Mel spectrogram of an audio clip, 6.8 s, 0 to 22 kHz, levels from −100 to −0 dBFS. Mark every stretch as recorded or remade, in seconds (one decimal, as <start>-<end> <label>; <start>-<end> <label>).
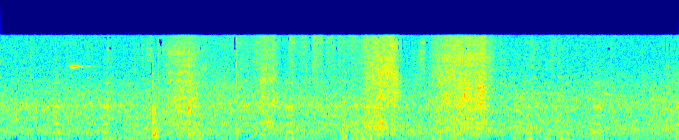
0.0-4.7 recorded; 4.7-5.9 remade; 5.9-6.8 recorded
